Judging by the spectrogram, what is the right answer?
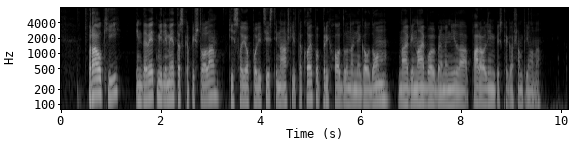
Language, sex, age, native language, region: Slovenian, male, 12-17, Slovenian, Savinja region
